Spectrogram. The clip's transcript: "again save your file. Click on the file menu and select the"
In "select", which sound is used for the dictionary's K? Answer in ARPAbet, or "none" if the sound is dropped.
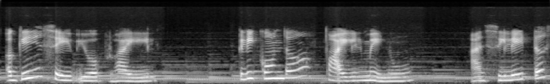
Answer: none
